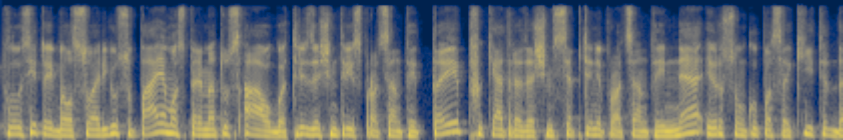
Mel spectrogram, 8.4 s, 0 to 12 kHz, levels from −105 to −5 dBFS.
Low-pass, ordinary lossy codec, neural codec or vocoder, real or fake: 9.9 kHz; AAC, 64 kbps; none; real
